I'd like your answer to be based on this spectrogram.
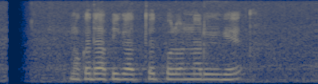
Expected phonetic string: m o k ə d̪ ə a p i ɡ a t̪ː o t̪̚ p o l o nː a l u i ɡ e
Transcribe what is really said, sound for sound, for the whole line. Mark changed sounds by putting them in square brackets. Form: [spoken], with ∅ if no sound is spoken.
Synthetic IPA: m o k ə d̪ ə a p i ɡ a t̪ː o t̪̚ p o l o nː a [ɾ] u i ɡ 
